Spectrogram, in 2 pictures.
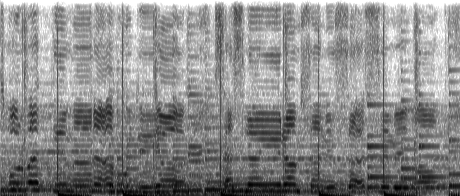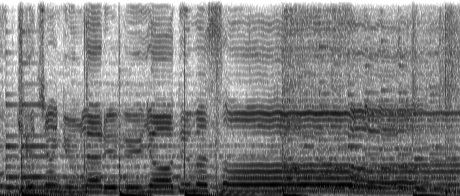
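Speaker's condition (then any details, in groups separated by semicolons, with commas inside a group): No condition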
